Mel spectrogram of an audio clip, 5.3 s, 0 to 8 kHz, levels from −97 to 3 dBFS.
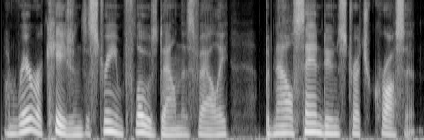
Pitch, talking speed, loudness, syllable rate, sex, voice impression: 155 Hz, 180 wpm, -17 LUFS, 4.5 syllables/s, male, masculine, adult-like, thick, tensed, bright, soft, raspy, refreshing, friendly, wild, kind, modest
